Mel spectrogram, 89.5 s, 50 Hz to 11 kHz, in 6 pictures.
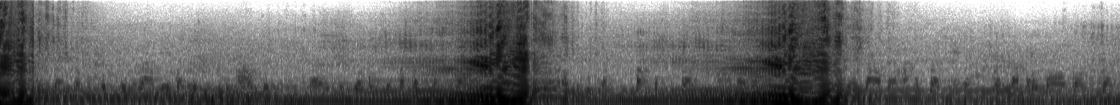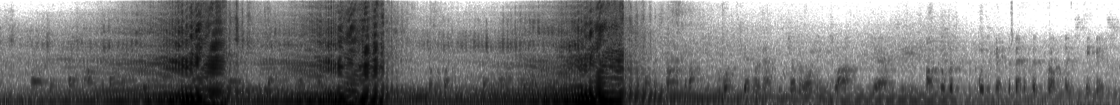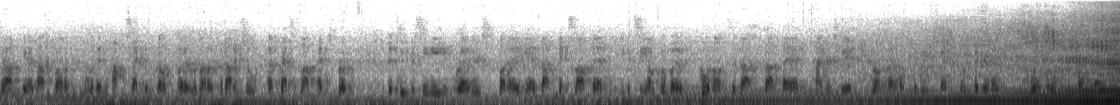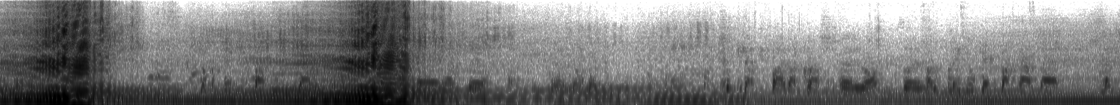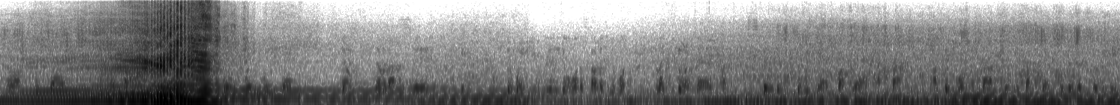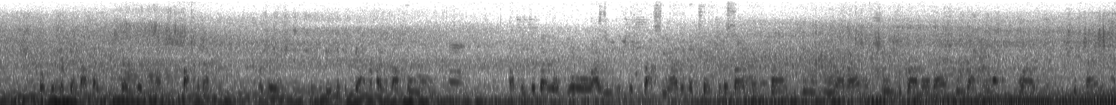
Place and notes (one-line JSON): {"title": "Silverstone Circuit, Towcester, UK - british motorcycle grand prix ... 2021", "date": "2021-08-27 09:00:00", "description": "moto three free practice one ... maggotts ... dpa 4060s to MixPre3 ...", "latitude": "52.07", "longitude": "-1.01", "altitude": "158", "timezone": "Europe/London"}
